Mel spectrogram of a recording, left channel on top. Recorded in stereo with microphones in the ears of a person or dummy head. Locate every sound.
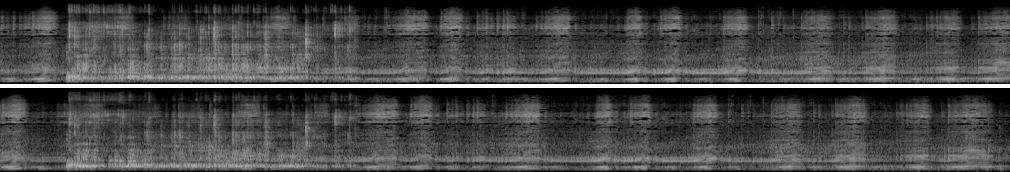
0.7 s a splash: 15° left (ahead or behind), 3.5 m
